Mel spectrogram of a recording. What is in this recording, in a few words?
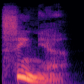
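"snr", British English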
